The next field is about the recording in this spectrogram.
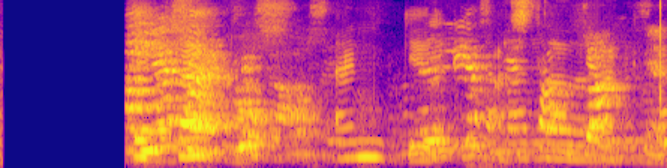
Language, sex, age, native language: Icelandic, female, 10, Icelandic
